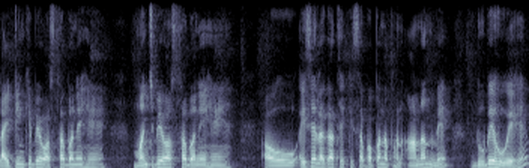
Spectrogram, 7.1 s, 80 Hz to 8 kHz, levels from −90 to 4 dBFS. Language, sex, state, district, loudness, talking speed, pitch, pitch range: Chhattisgarhi, male, Chhattisgarh, Rajnandgaon, -18 LUFS, 180 wpm, 135 Hz, 125-145 Hz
